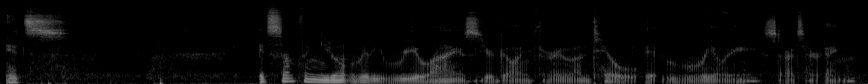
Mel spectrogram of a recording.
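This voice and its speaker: A man playing an affectionate, reflective boyfriend in an intimate ASMR roleplay, speaking softly and tenderly with hesitant pauses. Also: very deep voice, huge pitch swings, gravelly, a little hiss or hum. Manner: soft, hesitant, tender, pausing between phrases.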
